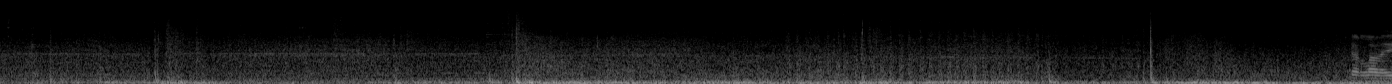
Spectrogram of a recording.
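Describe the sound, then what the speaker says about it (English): Tank in War Thunder firing high explosive rounds, a few sharp booming shots spaced seconds apart over constant engine and battlefield rumble, with speech-like sound mixed in. "Gotta keep firing these high explosive rounds."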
